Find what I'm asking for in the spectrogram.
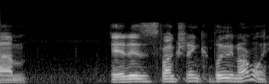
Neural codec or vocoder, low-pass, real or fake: none; 7.2 kHz; real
